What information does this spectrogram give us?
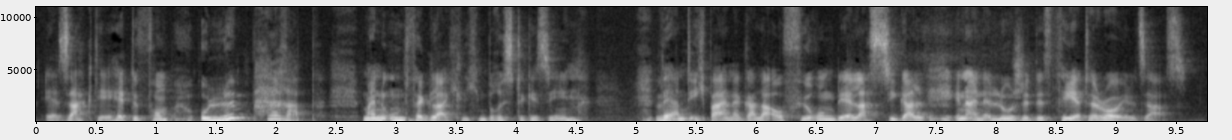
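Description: Casting: imperious, affected society accuser in radio drama, outraged, lowish voice. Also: female voice, expressive, moderate pace. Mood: offended. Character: haughty, outraged upper-class lady accuser. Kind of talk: 1960s German radio drama acting.

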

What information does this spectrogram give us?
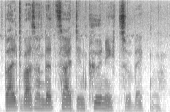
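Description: A man's voice: mid-range voice, lively intonation, a little fast, soft background music, close to an everyday voice. An actor playing an uneasy, dutiful medieval guard giving his account in a radio play. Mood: uneasy, earnest.

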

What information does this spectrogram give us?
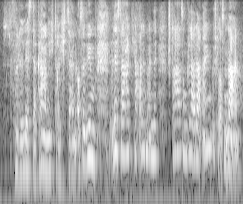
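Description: A woman's voice: fairly high pitch, animated, fast talker, a bit bright, a little hiss or hum. An actress playing a timid, trusting old lady devoted to her husband in a 1950s German radio drama. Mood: timid, anxious. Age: older.

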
